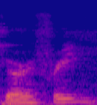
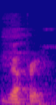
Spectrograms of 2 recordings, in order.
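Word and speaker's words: Giuffre: Lionel Hampton, Quincy Jones, and the Allstars, Jeremy Gurrey. Is that how you pronounce that? Guthrie. Really? Guffrey.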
